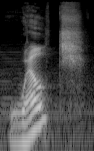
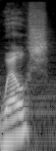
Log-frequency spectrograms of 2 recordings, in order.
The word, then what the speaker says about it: Welch: M, Anya the Khajiit, David Welch. I think I said Welsh last time.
